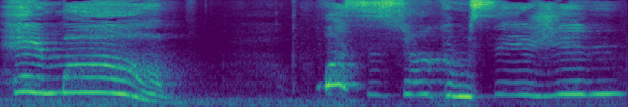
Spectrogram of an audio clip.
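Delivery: high, loud, drawn-out holler. Retelling how a son suddenly called out from the game room: imitating a yell. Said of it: "all of a sudden he yells out".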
